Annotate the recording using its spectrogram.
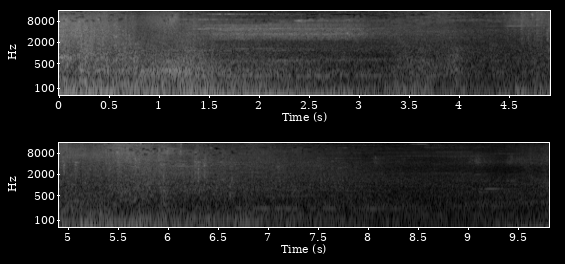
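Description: A triumphant fanfare swells and slowly fades away.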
